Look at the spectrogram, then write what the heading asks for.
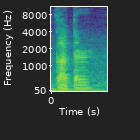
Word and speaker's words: Qatar: So this is like, so obviously Al Jazeera is I think they're from Qatar, yeah, they're from Qatar, right? Or Qatar, depending on how you like to pronounce it.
